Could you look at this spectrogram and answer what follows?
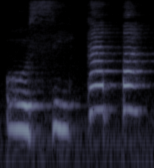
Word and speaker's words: osikapa: Osikapa, osikapa, low, low, high, high.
